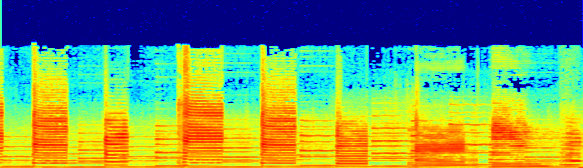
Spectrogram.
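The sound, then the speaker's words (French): A melody built from sampled train horns of different pitches, cut and reassembled so that each horn blast becomes a note. Loud, rich tones follow one another in a steady stream with little pause. “Mais il est joué avec quoi Eh ben, c'est des sifflets de locomotive.”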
